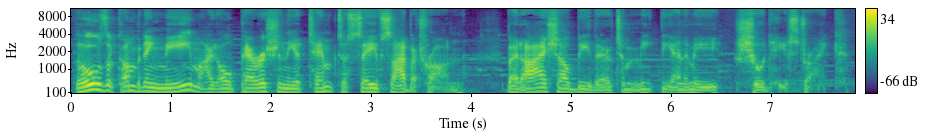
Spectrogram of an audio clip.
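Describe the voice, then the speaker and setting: A man's voice: mid-range voice, moderate pace, fairly bright tone, faint music behind, natural voice. A man voicing a noble, resolute robot leader in a comic book reading, formal and solemn.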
